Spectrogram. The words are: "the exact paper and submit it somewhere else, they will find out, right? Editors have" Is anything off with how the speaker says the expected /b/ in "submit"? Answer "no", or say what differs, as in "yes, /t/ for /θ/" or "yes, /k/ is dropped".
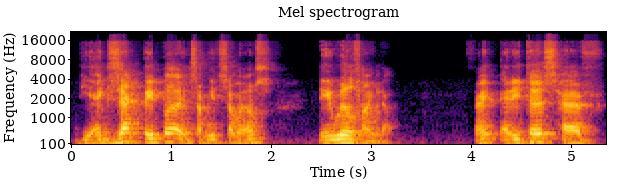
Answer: yes, /b/ is dropped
